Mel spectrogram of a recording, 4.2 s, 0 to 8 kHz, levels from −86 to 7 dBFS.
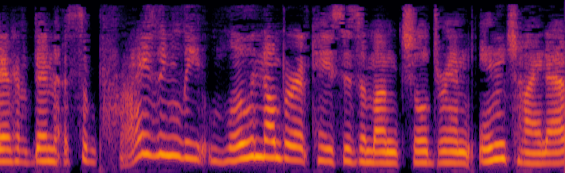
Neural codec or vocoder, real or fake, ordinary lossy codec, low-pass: codec, 24 kHz, 1 kbps, SNAC; fake; MP3, 32 kbps; 7.2 kHz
